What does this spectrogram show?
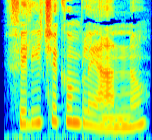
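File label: Birthday Italian F, female, Italian; Occasion, event; Holiday; Voice Box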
